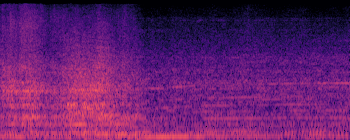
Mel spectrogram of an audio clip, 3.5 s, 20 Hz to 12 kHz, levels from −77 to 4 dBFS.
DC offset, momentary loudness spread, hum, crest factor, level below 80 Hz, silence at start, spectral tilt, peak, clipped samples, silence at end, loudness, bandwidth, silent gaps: under 0.1%; 11 LU; none; 16 dB; -40 dBFS; 0 s; -4 dB/octave; -10 dBFS; under 0.1%; 0 s; -27 LUFS; 11.5 kHz; none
